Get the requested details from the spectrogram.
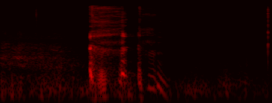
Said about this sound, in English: I've had a cough this week, and it's coming on right now.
